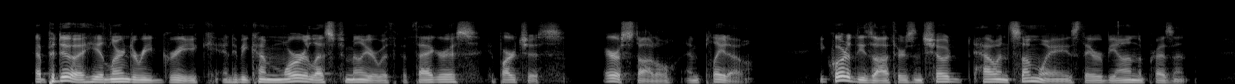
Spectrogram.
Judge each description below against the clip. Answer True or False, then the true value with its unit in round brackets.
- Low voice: True (105 Hz)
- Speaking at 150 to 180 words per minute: True (175 wpm)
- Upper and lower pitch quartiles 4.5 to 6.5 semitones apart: False (3.9 semitones)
